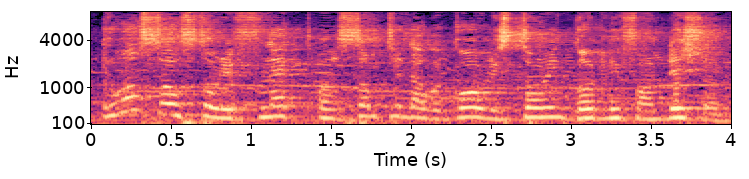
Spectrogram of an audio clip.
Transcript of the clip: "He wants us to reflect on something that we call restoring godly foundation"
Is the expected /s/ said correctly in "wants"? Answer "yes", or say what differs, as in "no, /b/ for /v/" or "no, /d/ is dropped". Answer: yes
